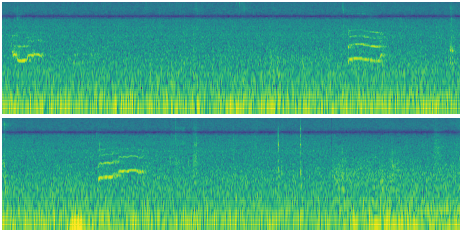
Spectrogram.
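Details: Rescued calico kitten, so tiny it could barely walk when found, gives three thin meows, each rising then falling with bright overtones, spaced about two to three seconds apart over a steady background hiss.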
